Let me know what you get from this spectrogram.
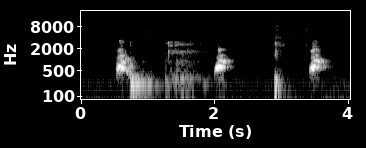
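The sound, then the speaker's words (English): A dog named Boomer barks several times in short, spaced bursts, with a softer growling or whining sound between the first barks. The barks are fairly loud, with brief silences between them. “And we want to thank the dog for being on this week's edition of Fear That Was.”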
